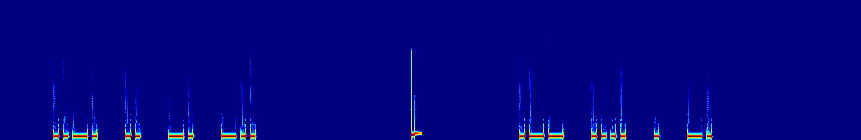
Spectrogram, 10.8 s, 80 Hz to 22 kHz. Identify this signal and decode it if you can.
Morse code, heard as a keyed tone, about 20 wpm, spaced as for 14 wpm, 700 Hz. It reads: FIND WHEN
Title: 192 Lesson 31f - Letter v - Words 20wpm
